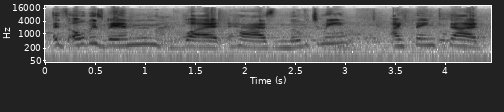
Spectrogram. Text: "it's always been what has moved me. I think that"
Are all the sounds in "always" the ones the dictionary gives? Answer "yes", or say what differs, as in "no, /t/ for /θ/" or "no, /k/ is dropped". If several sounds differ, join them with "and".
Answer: yes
